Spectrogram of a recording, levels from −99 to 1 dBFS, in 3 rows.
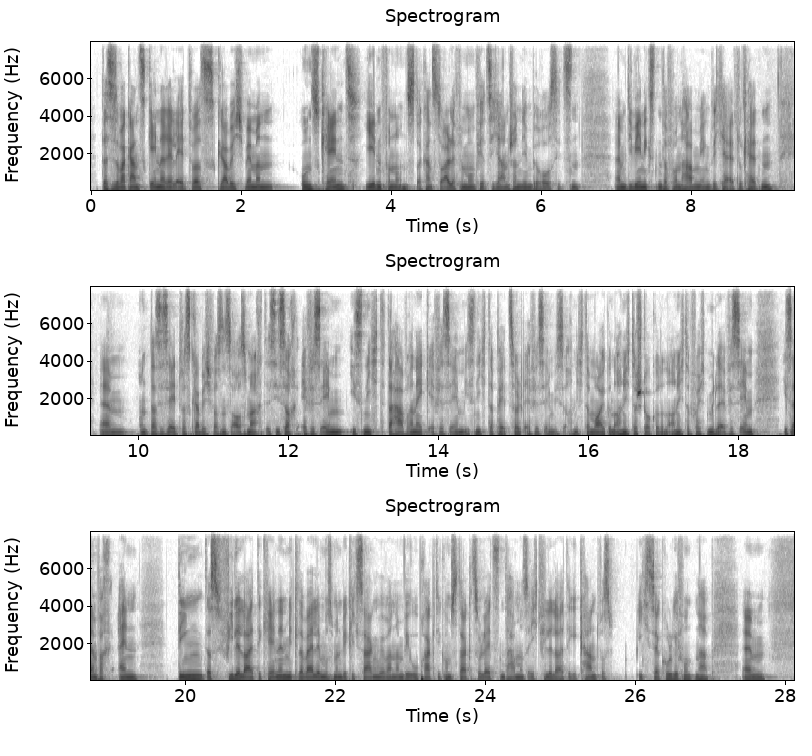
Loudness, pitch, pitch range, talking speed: -32 LUFS, 100 Hz, 95-110 Hz, 225 wpm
